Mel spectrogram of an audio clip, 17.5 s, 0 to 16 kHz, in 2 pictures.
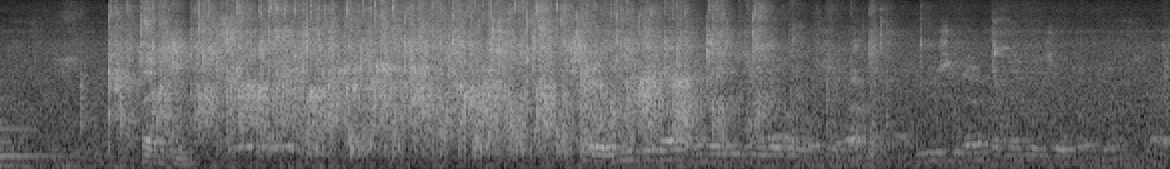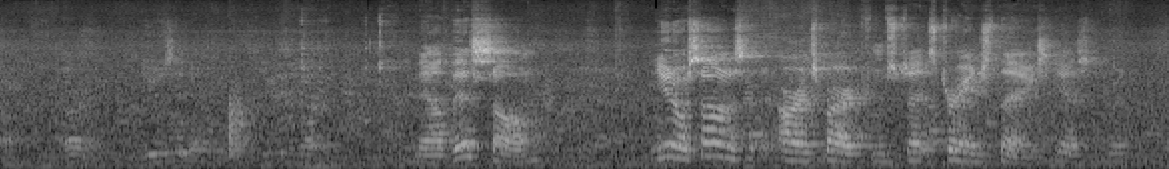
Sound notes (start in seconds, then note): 0.7 audience clapping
